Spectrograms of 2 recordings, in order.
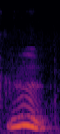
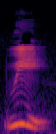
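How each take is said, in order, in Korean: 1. 이 모음은 미끄러지지 않고 한 소리로 일정하게 나는 단모음이에요. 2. 이 모음은 한 소리에서 다른 소리로 미끄러지는 이중 모음이에요. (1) "원래는 단모음으로" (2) "이중 모음으로 발음하는 것을 허용"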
